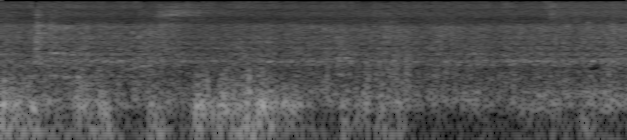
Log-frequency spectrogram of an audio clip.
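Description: A DEMU train pulls out of Balanagar station, a steady rumbling roll with the rhythmic clack of wheels over rail joints, heard from on board at moderate loudness throughout.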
